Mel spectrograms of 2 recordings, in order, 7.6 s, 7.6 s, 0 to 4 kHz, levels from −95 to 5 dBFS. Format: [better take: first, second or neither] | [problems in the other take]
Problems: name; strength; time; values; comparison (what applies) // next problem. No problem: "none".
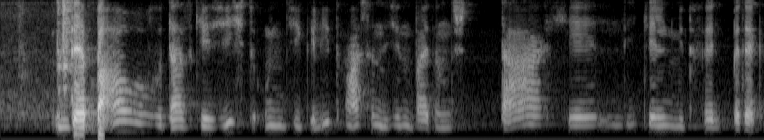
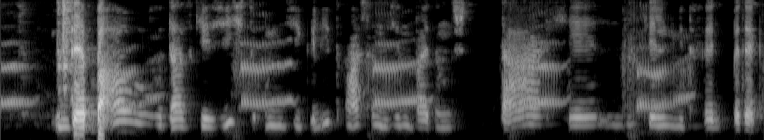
first | noise reduction (classical method log-MMSE)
